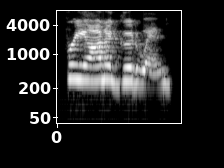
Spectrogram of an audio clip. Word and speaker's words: Breanna Goodwin: Pronounce your name for me so I say it properly. Breanna Goodwin.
